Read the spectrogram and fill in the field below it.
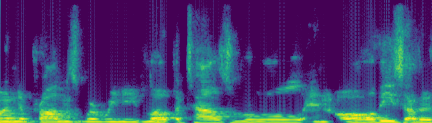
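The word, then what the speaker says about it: L'Hôpital: you remember doing it l'hopital it's spelt like this it's felt like the hospital or patel's rule sir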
